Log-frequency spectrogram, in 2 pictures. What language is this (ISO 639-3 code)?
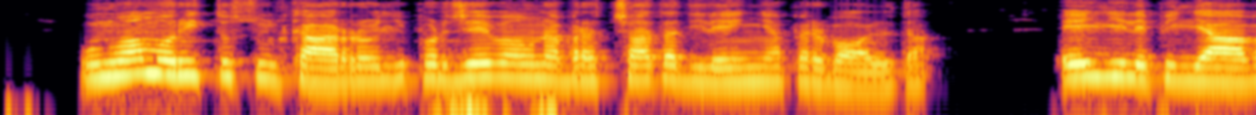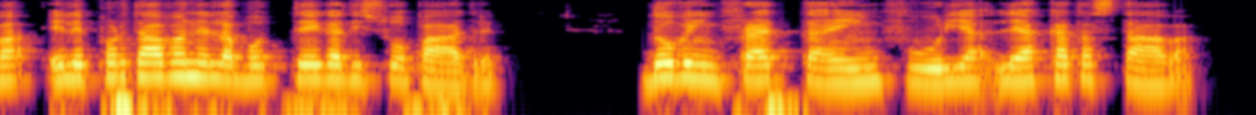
ita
